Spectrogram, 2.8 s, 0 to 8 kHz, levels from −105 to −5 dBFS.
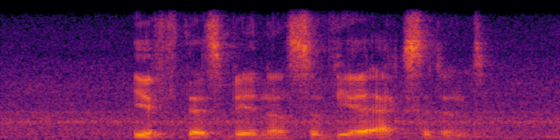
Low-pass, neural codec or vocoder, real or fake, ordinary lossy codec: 7.2 kHz; none; real; none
